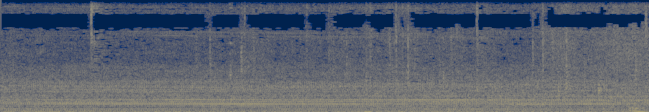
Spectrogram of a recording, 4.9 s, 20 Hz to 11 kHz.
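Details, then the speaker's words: Omron HEM-7020 automatic upper-arm blood pressure monitor starting a measurement: steady low motor hum as the cuff inflates; this reading came out at 145/91. "đó Đợi một tí đấy nó lên cái này là các bác Ấn nhá Ấn này Đấy ấn nó bắt đầu đo"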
